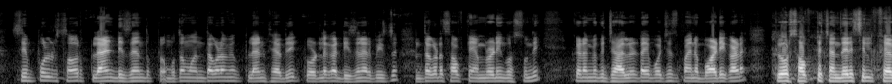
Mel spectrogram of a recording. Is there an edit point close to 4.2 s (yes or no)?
yes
